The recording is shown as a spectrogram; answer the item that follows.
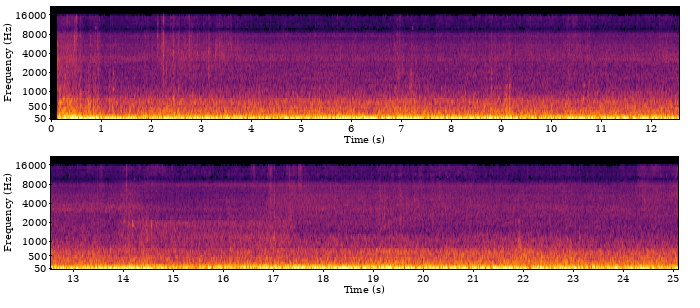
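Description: Steady low rumble of a vehicle driving on a wet, slushy road, heard inside the cabin: engine and tyre noise.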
